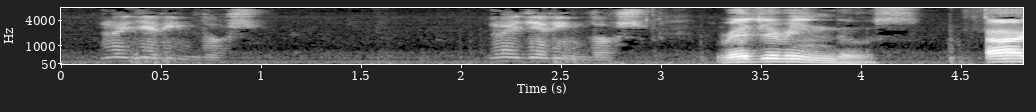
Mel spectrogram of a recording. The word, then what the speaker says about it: Rellerindos: Okay, and how is it pronounced? Rellerindos.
